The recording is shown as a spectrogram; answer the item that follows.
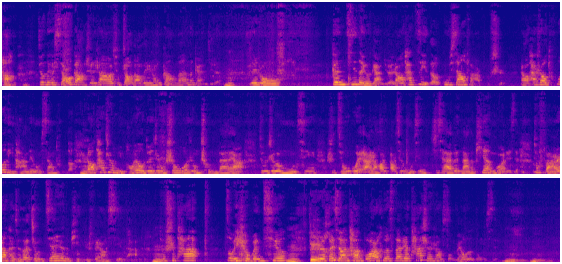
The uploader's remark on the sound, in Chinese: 由于是手机录音，杂音、环境音也都一并录进。现场读者参与热烈，但由于距离原因，声音较低，虽经后期调整仍显不足。现场读者互动也屡获掌声。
